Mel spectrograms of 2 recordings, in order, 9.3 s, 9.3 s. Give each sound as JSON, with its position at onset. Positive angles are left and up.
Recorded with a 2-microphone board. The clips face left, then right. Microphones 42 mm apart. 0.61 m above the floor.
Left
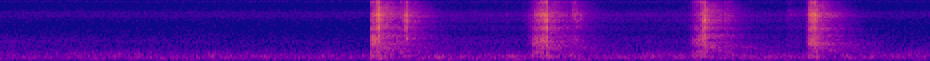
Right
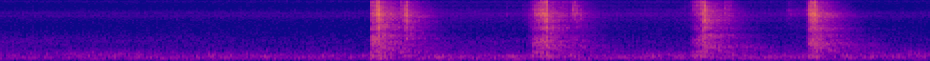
{"t": 3.7, "sound": "scissors", "side_deg": 30, "distance_m": 1.0}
